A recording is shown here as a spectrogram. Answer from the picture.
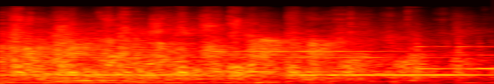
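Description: Audience applause, a dense patter of hand claps, with music coming in beneath it on a steady note. Near the end the clapping gives way to plucked-guitar music.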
